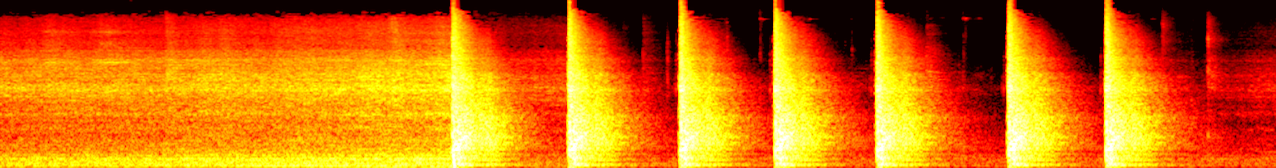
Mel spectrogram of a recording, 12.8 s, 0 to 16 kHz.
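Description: Seven 9mm pistol shots from an FMK C91 firing 115-grain FMJ, about one a second, each followed by a short echo of the indoor range. The string ends in a failure to extract.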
